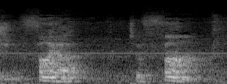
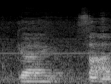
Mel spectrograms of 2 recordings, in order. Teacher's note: You remember we can change ‘fire’ [ˈfaɪə] to [faə]. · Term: smoothing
